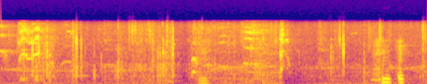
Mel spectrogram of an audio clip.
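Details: Captive dholes (Asiatic wild dogs) at Terra Natura zoo in Benidorm, Spain, playing after feeding, give short, squeaky, whistling calls and chatters, with human voices in the background.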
